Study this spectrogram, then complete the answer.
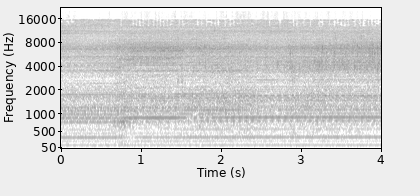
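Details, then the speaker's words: Restomod vintage Porsche in-tank fuel pump run on a roughly 13-volt battery: a steady, higher-pitched, slightly noisy electric hum with a faint buzz, yet fuel pressure holds at the same 2.75 psi from the adjustable regulator; normal pump operation. "higher pitch a little bit noisy actually but the exact same fuel pressure 2.75"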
